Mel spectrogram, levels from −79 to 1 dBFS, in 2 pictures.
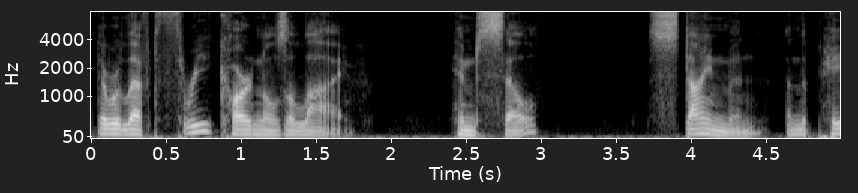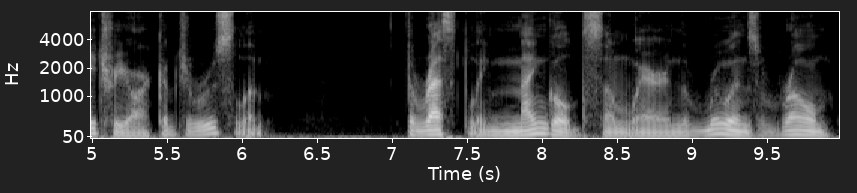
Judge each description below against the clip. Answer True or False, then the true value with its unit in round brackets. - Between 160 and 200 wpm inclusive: False (140 wpm)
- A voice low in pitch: True (95 Hz)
